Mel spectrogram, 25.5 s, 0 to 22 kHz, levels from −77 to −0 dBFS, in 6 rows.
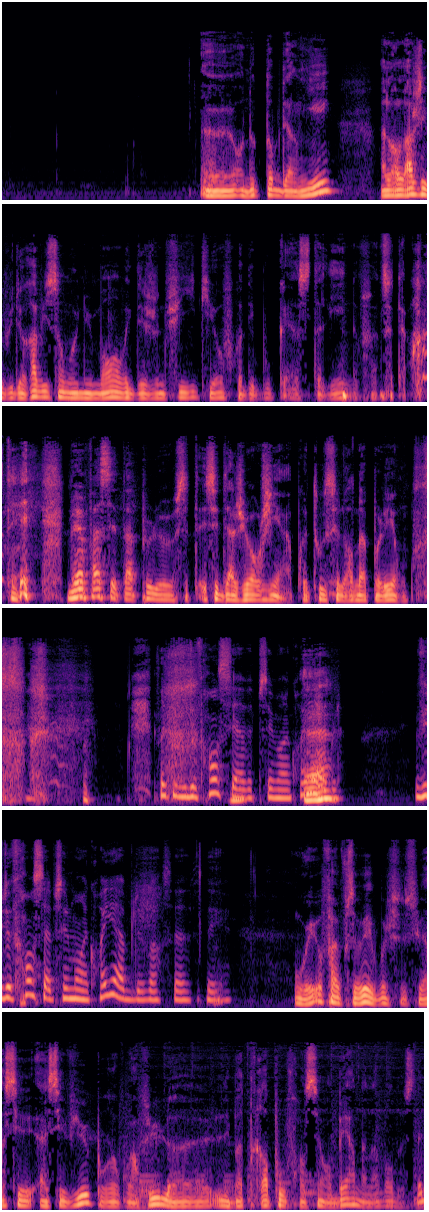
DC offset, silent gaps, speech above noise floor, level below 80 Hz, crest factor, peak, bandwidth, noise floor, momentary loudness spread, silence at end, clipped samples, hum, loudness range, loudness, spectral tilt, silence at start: under 0.1%; none; 41 dB; -44 dBFS; 20 dB; 0 dBFS; 12 kHz; -61 dBFS; 12 LU; 0 s; under 0.1%; none; 5 LU; -20 LUFS; -6 dB/octave; 2 s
